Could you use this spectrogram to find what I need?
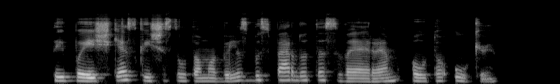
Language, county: Lithuanian, Utena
